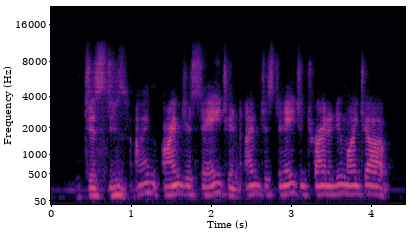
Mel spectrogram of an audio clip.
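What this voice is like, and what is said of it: Imitates another person's voice. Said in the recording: “good Jodie Foster impression? ... I was feeling more of like the Holly Hunter vibe with that. That sounded like Mr. Incredible's wife.”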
